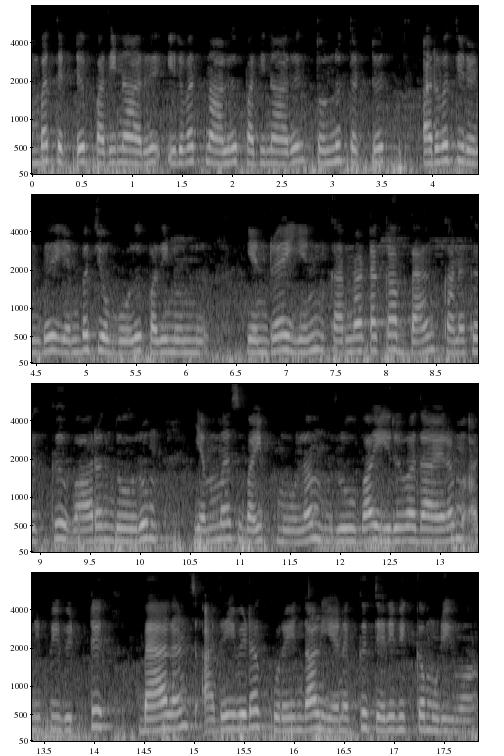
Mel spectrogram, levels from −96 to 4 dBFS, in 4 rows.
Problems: low volume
